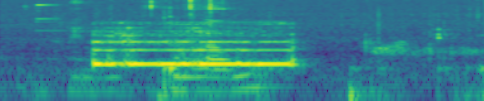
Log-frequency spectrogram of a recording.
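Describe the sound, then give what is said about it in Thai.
A steady electronic telephone tone sounds for about a second, with stacked even harmonics, as a call is placed to a phone-in listener. It is followed by a brief click and a faint, higher ringback tone starting up. “มีสายโฟนอินนะครับจากผู้ฟังทางบ้านเดี๋ยวเราโทรเลยแล้วกันไม่รอให้มากความนะครับเราจะโทรเลยนี่เสียงดังโทรศัพท์แซมกัน”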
